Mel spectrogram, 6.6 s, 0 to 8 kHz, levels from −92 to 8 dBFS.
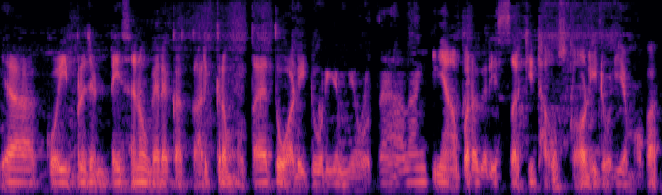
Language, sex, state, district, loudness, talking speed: Hindi, male, Uttar Pradesh, Gorakhpur, -29 LUFS, 210 wpm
